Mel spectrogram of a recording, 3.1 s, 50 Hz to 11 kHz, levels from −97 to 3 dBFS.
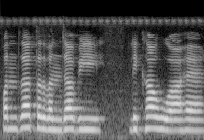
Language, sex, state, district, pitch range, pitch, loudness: Hindi, female, Punjab, Fazilka, 215-240 Hz, 225 Hz, -15 LUFS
